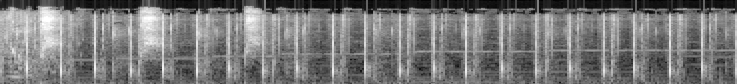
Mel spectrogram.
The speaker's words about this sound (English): Quit stomping your feet. Quit.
